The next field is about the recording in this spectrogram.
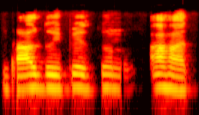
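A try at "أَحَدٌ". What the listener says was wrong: আহা দুন আছে, কিন্তু আপনি ওখানে সাগিন করে পড়বেন, কারণ আয়াতের শেষে মানে আয়াত চিহ্ন এসে দেখতে পাচ্ছেন, আর ওখানে থামতেই হবে। আগে আমরা আর বাড়বো না, আর বাড়াও যাবে না, সূরা শেষ। সেই হিসাবে ওখানে দুই পেশকে সাকিন করে দেবে।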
